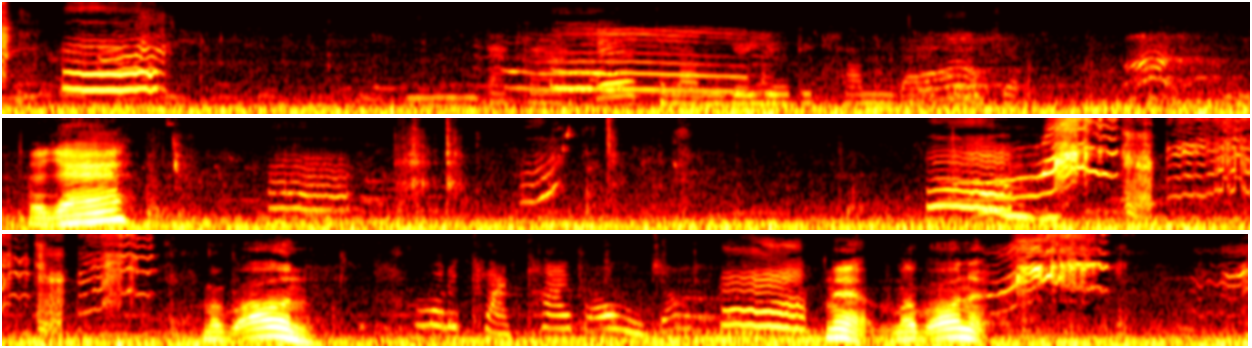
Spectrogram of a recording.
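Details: Yaya's baby monkey screaming for Yoyo's milk: repeated shrill, wavering screeches that rise and fall, some in quick bursts, over low steady background noise with human voices talking between the calls.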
